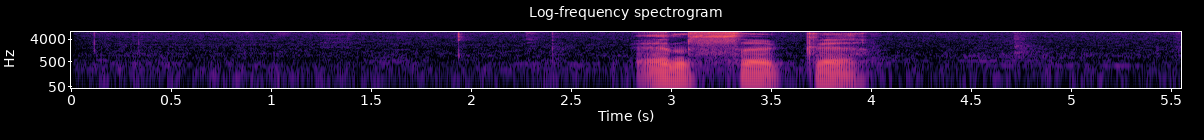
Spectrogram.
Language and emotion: Russian, neutral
